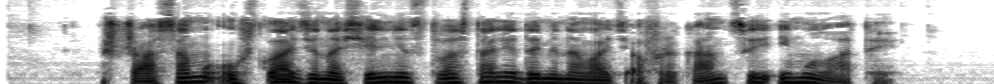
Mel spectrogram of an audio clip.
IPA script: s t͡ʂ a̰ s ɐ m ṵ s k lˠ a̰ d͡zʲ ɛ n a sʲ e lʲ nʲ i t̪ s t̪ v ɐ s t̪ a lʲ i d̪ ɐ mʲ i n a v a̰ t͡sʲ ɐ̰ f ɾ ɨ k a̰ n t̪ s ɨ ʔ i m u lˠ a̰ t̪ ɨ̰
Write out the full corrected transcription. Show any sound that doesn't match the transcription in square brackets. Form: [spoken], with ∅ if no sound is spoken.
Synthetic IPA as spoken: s t͡ʂ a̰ s ɐ m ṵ s k lˠ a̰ d͡zʲ ɛ n a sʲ e lʲ nʲ i t̪ s t̪ v ɐ s t̪ a lʲ i d̪ ɐ mʲ i n a v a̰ t͡sʲ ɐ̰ f ɾ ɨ k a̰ n t̪ s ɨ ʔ i m u lˠ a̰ t̪ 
